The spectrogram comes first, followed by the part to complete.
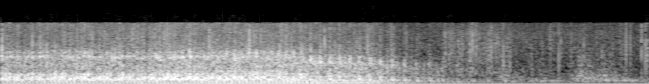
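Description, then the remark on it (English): A car engine rumbles loudly, a deep steady drone that drops to a quieter idle after a couple of seconds, as if pulling up and slowing to a stop. “Doesn't that sound like their car?”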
